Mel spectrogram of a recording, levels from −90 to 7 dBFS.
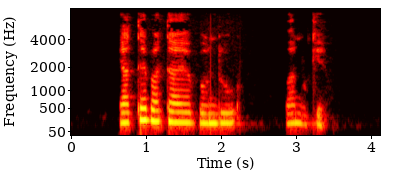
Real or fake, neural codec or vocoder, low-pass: real; none; 7.2 kHz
